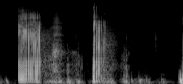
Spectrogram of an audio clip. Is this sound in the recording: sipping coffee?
no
